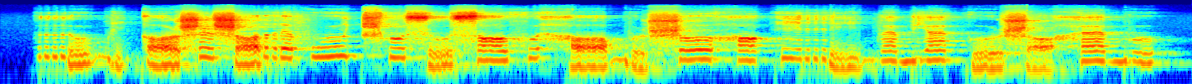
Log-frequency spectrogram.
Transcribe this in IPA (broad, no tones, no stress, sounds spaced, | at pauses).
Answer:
r ṵ b ḭ k ɔ̰ ʂ ɯ ʂ ɔ̰ r ə f w u t͡ɕʰ u s ṵ s ɔ xʷ ə h ɔ̰ b ṵ ʂ o h ɔ k i r ḭ b œ b j œ k ṵ ʂ ɔ̰ h œ b u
